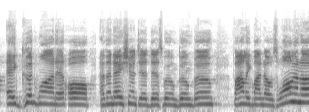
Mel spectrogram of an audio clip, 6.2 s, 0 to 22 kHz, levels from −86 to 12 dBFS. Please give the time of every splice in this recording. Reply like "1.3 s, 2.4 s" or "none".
1.9 s, 2.7 s, 3.3 s, 5.0 s

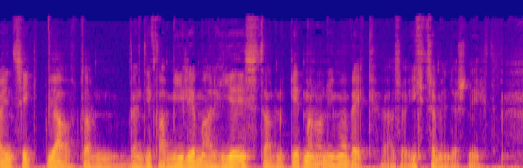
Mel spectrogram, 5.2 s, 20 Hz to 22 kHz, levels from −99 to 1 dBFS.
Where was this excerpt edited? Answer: none

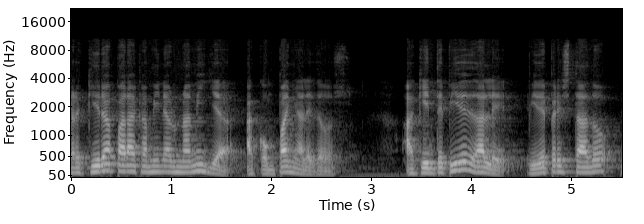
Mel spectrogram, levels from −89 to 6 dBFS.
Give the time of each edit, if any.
4.6 s

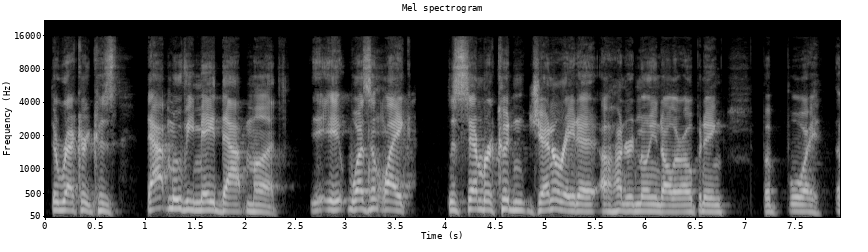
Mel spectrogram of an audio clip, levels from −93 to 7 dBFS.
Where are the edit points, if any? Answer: none

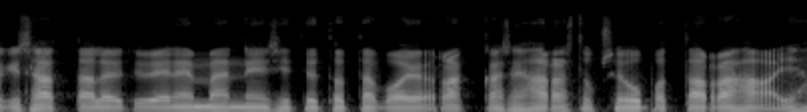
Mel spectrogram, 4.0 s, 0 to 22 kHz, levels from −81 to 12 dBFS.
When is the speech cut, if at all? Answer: none

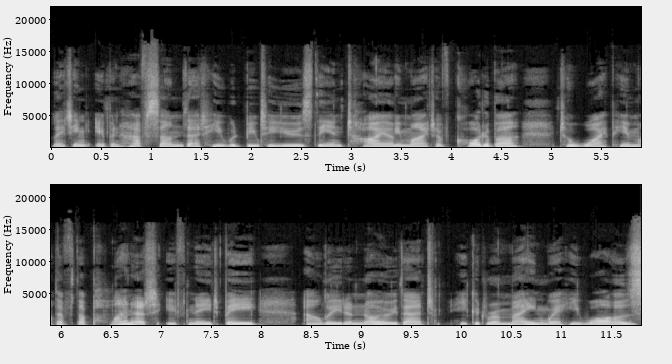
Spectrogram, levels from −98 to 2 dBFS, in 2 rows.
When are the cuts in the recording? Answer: 1.3 s, 2.1 s, 3.4 s, 5.9 s, 8.6 s

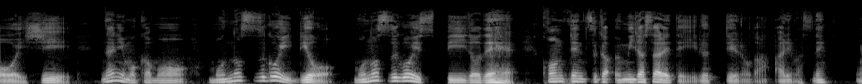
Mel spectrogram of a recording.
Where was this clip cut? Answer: 3.5 s

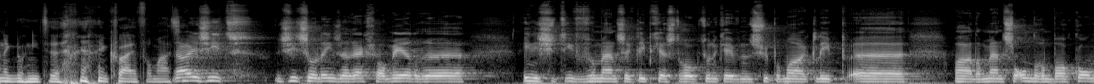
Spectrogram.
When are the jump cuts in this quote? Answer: none

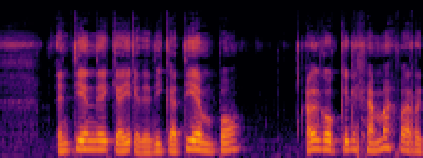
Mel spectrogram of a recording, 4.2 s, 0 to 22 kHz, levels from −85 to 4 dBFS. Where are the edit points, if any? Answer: 1.3 s

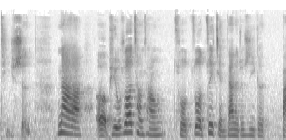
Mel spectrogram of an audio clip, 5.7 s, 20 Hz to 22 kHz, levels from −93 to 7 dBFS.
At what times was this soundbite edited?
none

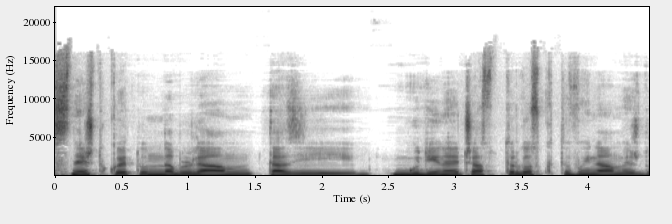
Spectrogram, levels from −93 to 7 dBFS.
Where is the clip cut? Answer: none

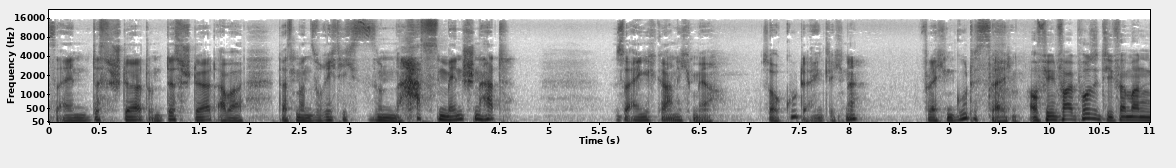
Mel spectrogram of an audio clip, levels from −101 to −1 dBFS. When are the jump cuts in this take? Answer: none

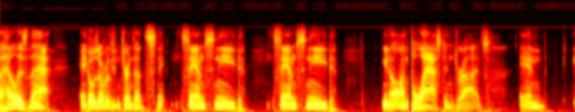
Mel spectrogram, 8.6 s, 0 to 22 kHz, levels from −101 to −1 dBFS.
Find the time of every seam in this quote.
1.3 s, 1.7 s, 4.0 s, 6.1 s

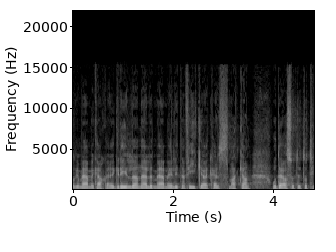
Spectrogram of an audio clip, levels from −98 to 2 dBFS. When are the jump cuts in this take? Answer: 1.6 s

